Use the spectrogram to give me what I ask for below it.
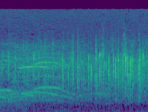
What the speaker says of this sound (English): Keep clapping if you know you are a conqueror.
